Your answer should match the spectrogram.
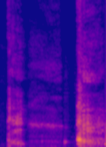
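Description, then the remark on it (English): Two harsh coughs from someone laughing, the second louder than the first, separated by a short raspy intake of breath. No one speaks. “every time you hear me coughing, it's because I'm laughing.”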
